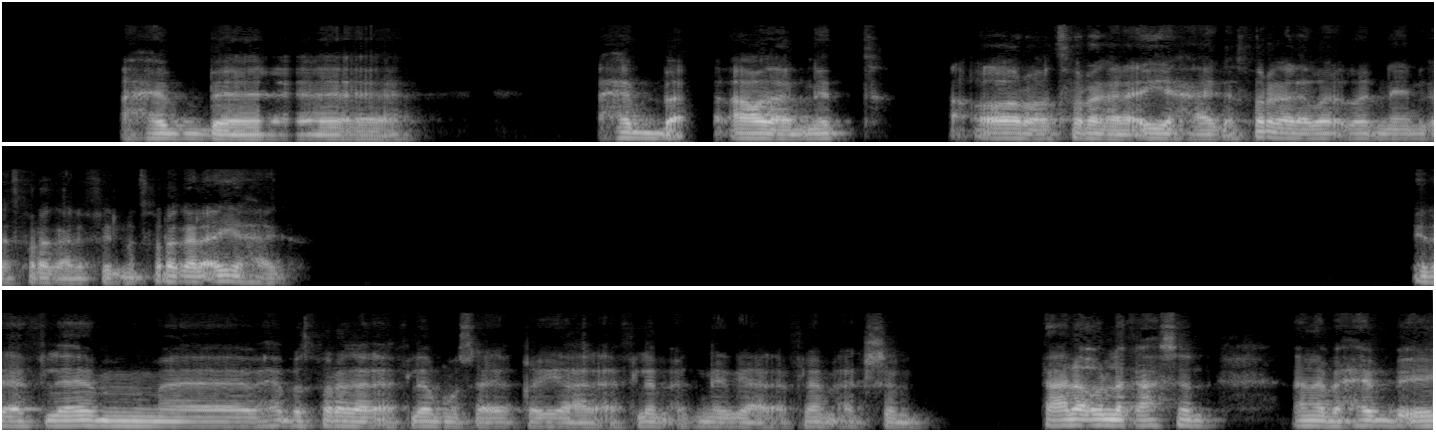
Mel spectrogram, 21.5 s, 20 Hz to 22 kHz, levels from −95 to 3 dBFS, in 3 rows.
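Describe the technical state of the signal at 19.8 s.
At 19.8 s the speech signal is intact, with no dropout, glitch or other fault, only the ordinary coding character of the call path it came through.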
